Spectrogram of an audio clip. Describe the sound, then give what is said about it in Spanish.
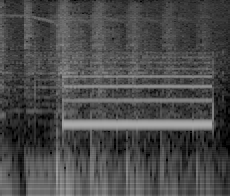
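A telephone call being placed produces a steady electronic line tone lasting about a second and a half, with low background noise before and after. “Mira, aquí estamos marcando. Ahí estamos. ¡Guan llamada! Espero que me lo coja rápido.”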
